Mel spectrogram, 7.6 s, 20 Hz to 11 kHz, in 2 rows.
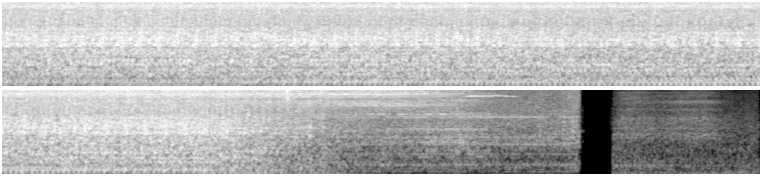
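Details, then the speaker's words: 1994 Mazda Miata after a new timing belt, run with no accessory belt and the cooling system not yet filled, just warming up: smooth, even idle with no knocks or ticks, then a clean shutoff; normal idle. "I heard everything I needed to hear the engine sounds great it's running smooth as glass"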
